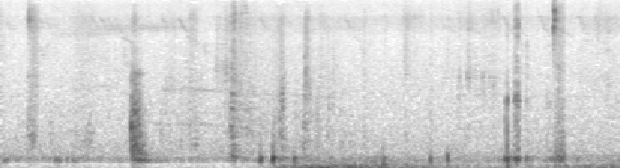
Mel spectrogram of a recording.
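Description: Irregular knocks and thuds from work on the timber roof rafters of a cinder-block house: boots on the block walls and wood being handled, with a low rumble from about halfway.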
